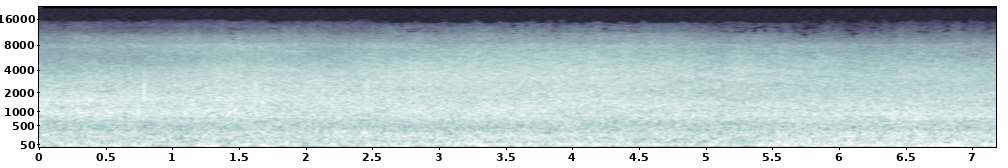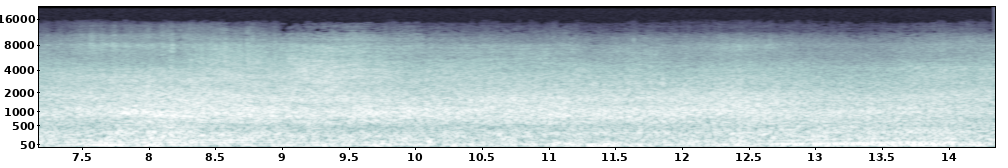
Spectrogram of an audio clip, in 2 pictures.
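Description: Road traffic on wet asphalt: a steady hiss of tyres with a low rumble, swelling for a couple of seconds about eight seconds in.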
